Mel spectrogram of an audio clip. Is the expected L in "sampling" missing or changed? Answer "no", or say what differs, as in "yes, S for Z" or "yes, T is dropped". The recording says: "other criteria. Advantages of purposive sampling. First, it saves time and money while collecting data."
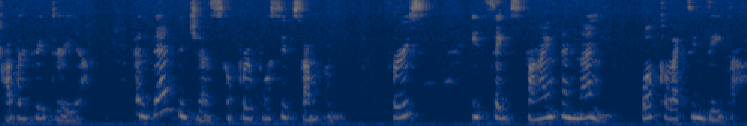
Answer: yes, L is dropped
